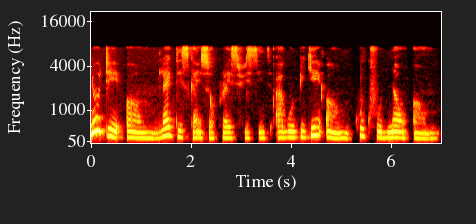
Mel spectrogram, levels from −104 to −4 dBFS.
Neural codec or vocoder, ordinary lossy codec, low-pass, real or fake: none; none; 7.2 kHz; real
